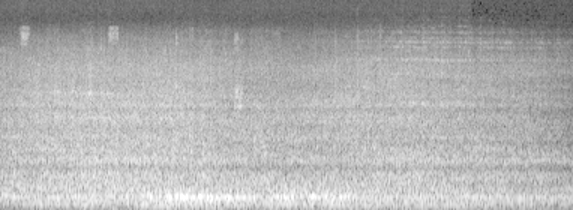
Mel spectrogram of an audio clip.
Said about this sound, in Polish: Pociąg Regio ze stacji Poznań Główny do stacji Ućkaliska przez stację Jarocin.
